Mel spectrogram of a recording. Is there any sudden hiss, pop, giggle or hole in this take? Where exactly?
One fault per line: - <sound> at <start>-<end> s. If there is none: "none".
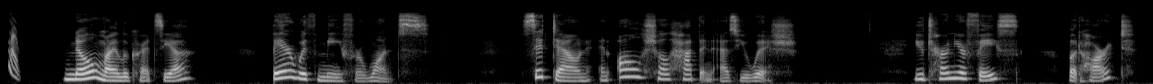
- chirp at 0.1-0.2 s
